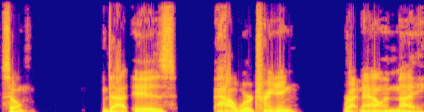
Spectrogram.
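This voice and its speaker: A man puts on a raspy character voice with a very deep, low pitch, speaking very slowly in a monotone, flat way with long, frequent pauses. The recording is very clean with a silent background and a dry, close sound with no echo. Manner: unintentional, playful.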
